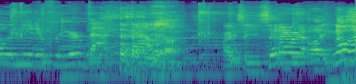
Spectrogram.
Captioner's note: laughs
